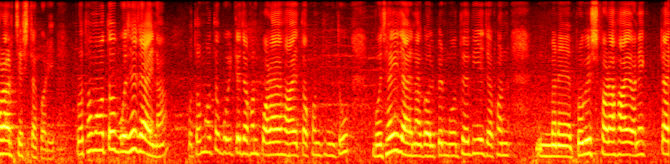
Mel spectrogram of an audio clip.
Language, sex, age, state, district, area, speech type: Bengali, female, 45-60, West Bengal, South 24 Parganas, urban, spontaneous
